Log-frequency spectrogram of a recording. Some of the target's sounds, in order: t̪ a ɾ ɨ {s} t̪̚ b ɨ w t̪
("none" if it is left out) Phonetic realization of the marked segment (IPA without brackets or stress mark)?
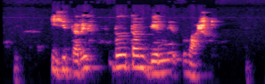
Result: s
